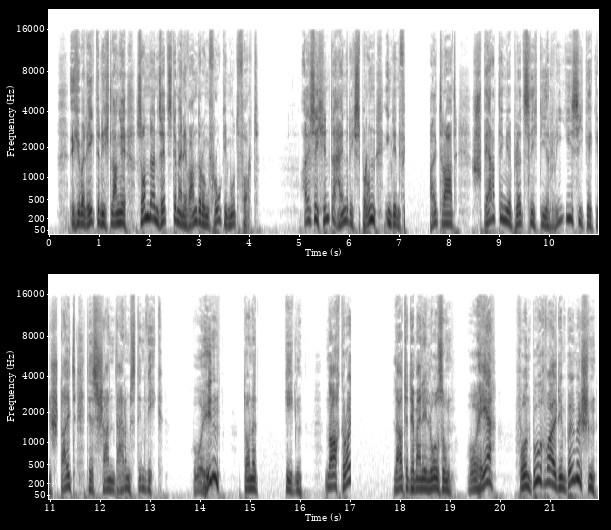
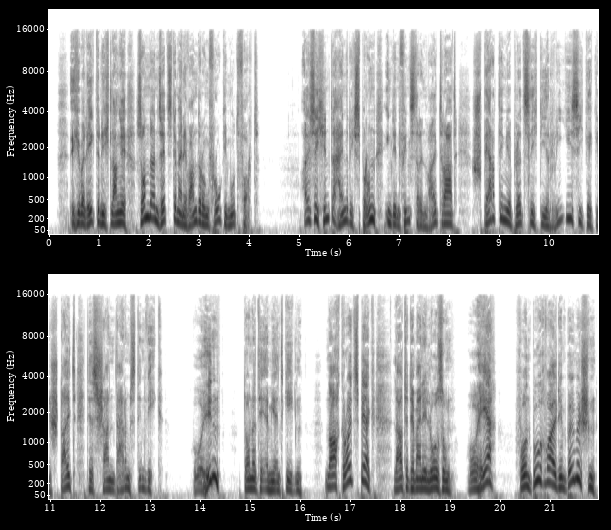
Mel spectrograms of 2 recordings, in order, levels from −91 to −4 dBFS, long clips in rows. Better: second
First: audio cutting out; at 7 s for 0.5 s, at 15 s for 0.5 s and at 17 s for 1 s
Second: none

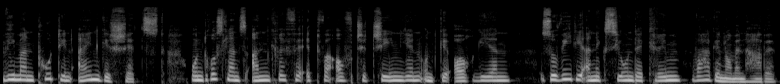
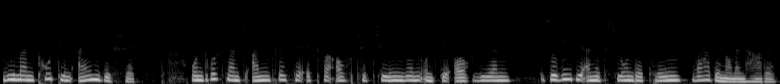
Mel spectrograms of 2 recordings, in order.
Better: first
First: none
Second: muffled; very; fading above 1.5 kHz

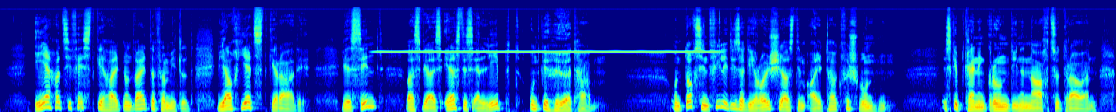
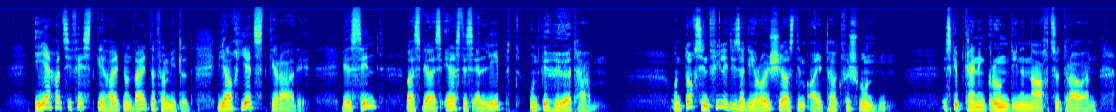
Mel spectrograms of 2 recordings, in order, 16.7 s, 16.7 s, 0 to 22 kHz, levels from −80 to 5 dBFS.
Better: second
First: high-pitched whine; loud; from 5.5 to 11 s; 3.5 kHz, 8 dB below the speech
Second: none

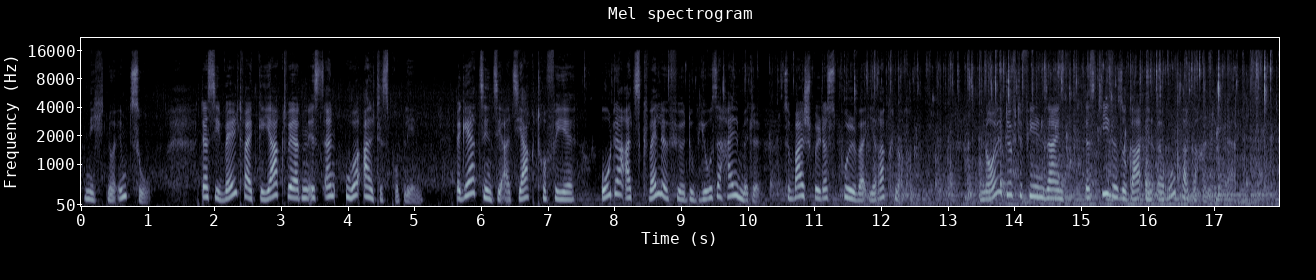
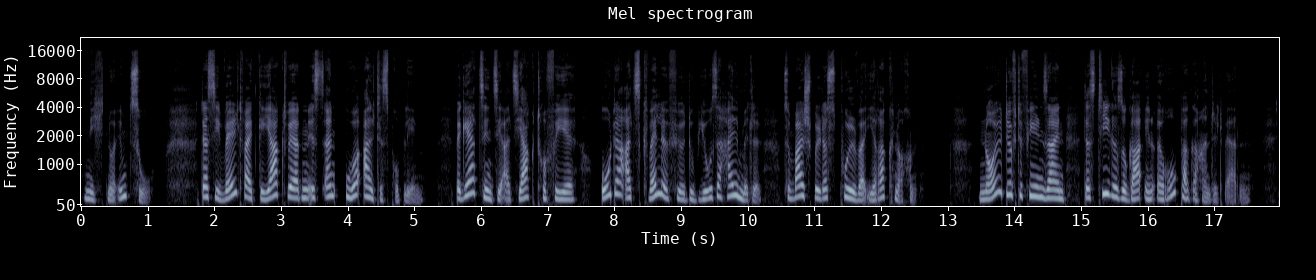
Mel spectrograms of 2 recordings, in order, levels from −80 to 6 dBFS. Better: second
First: rain or running water; loud; throughout; 6 dB below the speech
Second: none

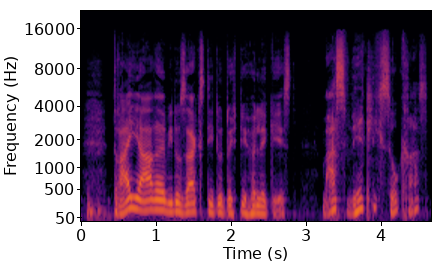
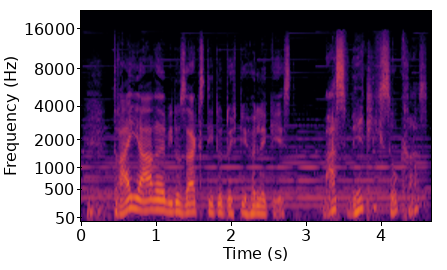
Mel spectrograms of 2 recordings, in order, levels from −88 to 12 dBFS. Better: first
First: none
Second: background music; noticeable; throughout; 15 dB below the speech

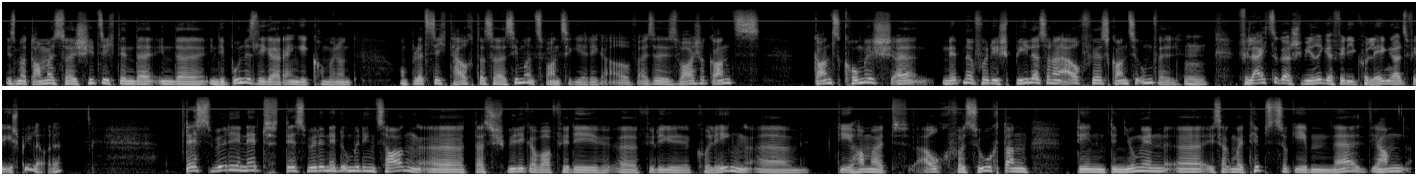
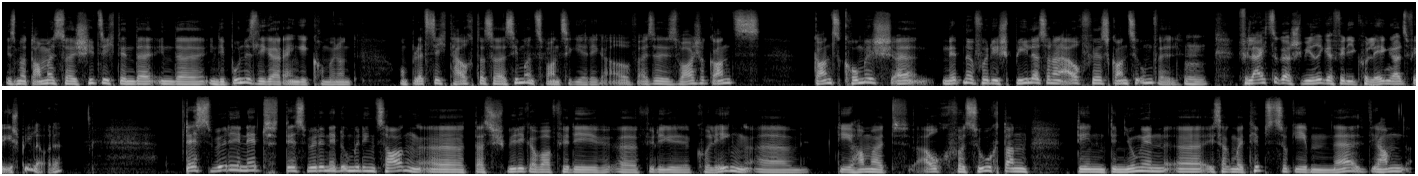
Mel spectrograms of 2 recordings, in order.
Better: second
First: high-pitched whine; noticeable; throughout; 8.5 kHz, 20 dB below the speech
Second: none

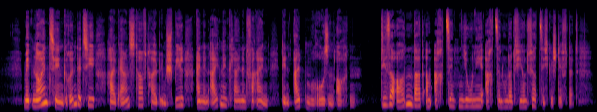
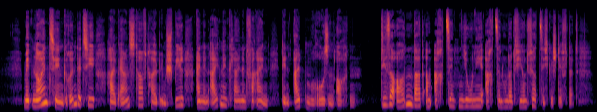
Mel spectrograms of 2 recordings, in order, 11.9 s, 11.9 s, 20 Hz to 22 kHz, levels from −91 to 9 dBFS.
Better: neither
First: thin; somewhat; fading below 300 Hz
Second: thin; somewhat; fading below 300 Hz

